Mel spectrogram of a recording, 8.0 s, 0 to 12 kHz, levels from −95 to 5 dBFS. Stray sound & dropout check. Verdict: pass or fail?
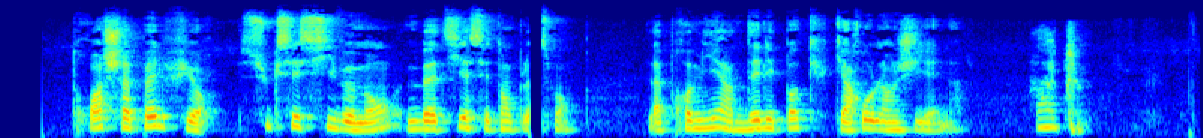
fail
